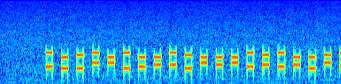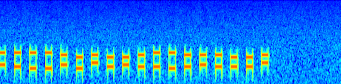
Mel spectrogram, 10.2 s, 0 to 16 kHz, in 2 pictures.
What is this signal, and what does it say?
DTMF, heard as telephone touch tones, dialled by machine, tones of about 100 ms. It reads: 612#*34792*7*686710963381047563585440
